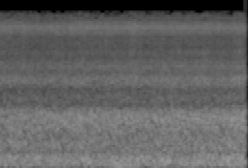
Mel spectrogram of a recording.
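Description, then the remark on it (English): A river crashes steadily through a narrow channel between overhanging rocks, a dense, continuous rush of churning water, with no voices and no breaks in the sound. “As the rocks overhang, the river as it crashes through creates caves and eddies underneath the water as it erodes away at the rock underneath.”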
